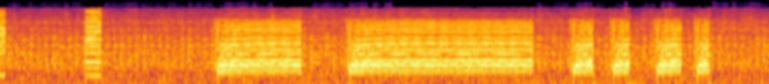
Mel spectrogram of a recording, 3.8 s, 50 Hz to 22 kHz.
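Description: A loud Volvo F16 truck air horn in American Truck Simulator blares, one short toot then two long blasts, followed by a string of quick staccato honks over engine rumble.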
